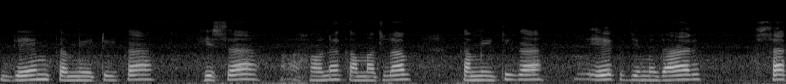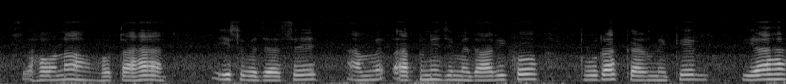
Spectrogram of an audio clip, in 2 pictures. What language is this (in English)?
Urdu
